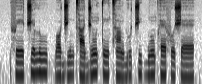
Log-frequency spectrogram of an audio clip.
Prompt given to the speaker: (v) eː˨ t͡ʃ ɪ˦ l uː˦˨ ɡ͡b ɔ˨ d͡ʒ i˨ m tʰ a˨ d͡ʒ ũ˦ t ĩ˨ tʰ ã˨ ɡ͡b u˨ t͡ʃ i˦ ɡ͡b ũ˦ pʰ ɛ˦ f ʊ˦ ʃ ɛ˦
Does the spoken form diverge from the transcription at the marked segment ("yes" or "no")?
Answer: yes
